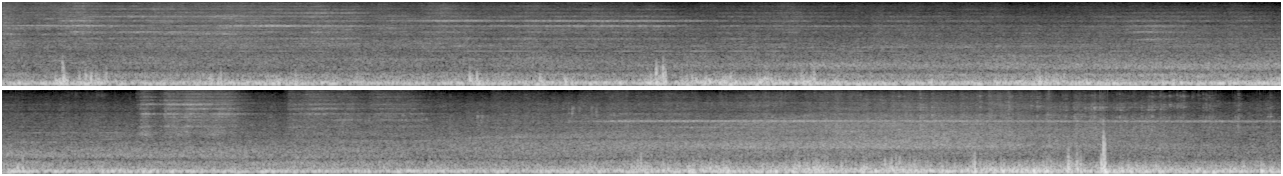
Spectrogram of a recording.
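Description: Tank cars and covered hoppers of a freight train rolling past: a steady low rumble of steel wheels on rail with occasional sharp clicks. Thin high wheel squeal rings over it in the first few seconds and again through the last third.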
